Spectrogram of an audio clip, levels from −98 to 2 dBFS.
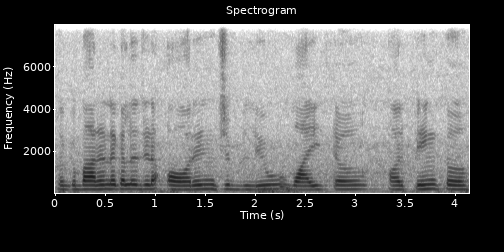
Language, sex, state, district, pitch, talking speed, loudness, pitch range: Punjabi, female, Punjab, Kapurthala, 200 Hz, 130 wpm, -17 LUFS, 190-205 Hz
